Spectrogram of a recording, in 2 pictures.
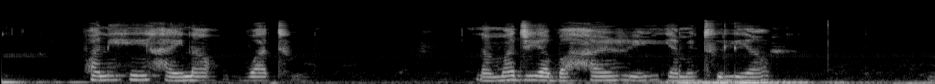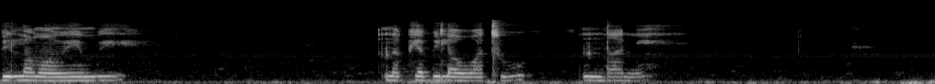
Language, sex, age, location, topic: Swahili, female, 18-24, Mombasa, government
